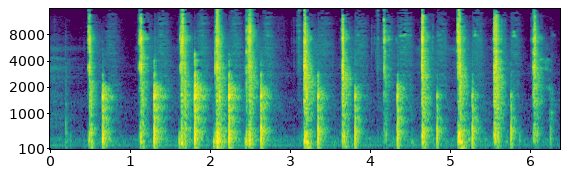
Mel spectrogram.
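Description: Vegetables for minestrone are chopped with a knife on a board, a steady run of sharp, close knife strikes in quick uneven bursts with brief pauses between.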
